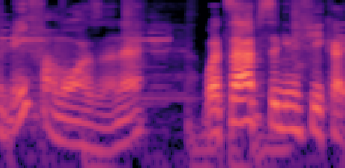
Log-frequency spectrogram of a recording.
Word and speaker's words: WhatsApp: Só que a pronúncia de app, né, parece ali um pouco com up, então WhatsApp. Então é um trocadilho, na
